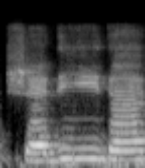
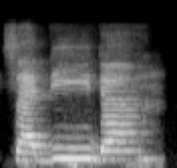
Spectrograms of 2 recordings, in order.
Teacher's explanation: Shin tengah, tiba pergi belakang gigi. Sadida, bunyi pun sangat lain.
